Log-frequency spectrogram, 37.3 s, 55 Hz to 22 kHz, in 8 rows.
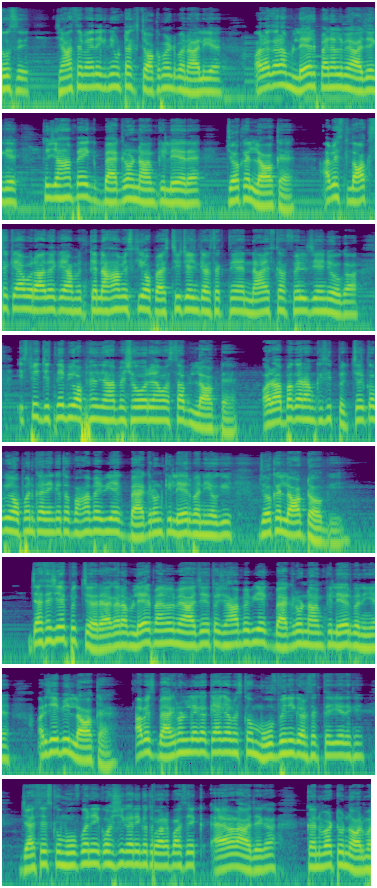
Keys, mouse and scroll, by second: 0.0 click, 0.6 click, 3.1 typing, 31.3-37.2 drag.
